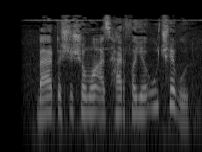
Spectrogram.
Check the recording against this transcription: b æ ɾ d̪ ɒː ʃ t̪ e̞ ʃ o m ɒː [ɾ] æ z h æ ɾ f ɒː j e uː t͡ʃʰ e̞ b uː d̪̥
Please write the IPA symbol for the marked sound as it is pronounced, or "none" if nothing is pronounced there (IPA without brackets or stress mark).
none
